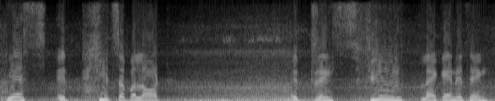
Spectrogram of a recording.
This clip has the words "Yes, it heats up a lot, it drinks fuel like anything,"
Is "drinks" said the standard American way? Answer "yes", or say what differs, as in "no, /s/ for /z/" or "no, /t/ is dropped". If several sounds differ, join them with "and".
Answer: yes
